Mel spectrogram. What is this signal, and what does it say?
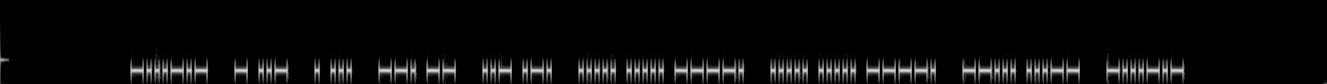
Morse code, heard as a keyed tone, about 28 wpm, 650 Hz. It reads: <BK> TU ES GM UR 559 559 73 <BK>
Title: SOTA QSO Practice 30wpm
